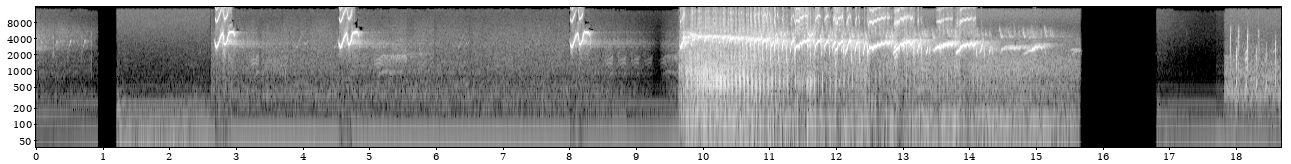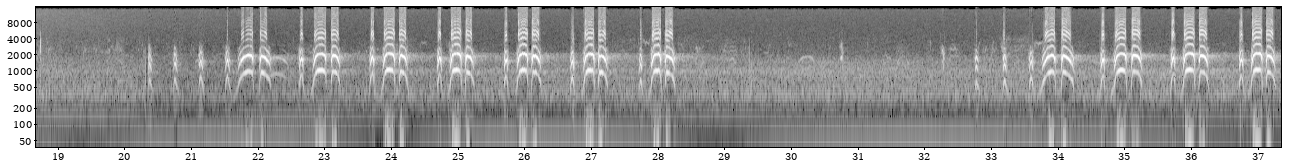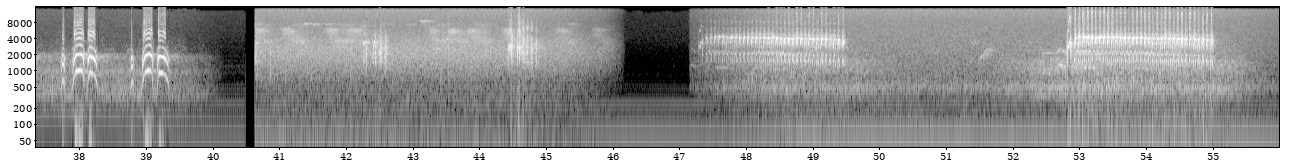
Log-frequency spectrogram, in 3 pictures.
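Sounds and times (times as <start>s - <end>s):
bird yelping call: 4.5s - 5.6s, 8.0s - 15.2s, 20.3s - 29.2s, 32.2s - 39.6s, 47.3s - 49.5s, 52.4s - 55.0s.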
